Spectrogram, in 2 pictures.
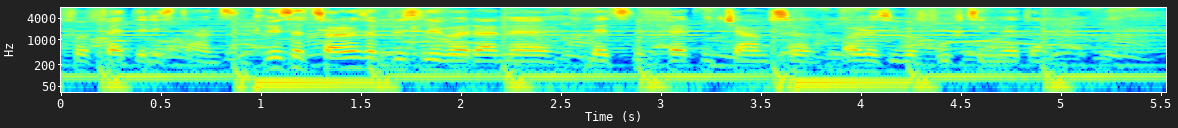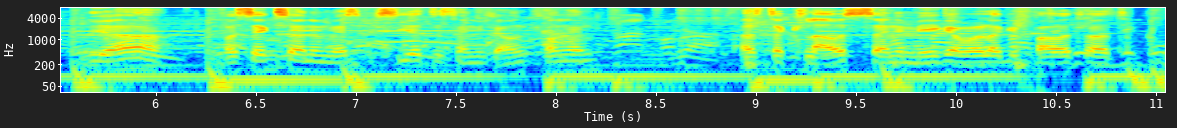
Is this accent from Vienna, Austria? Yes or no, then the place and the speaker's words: no; Tyrol, Austria; Als Tiroler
